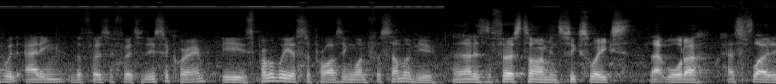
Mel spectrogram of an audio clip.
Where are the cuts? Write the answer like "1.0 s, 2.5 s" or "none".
2.1 s, 4.4 s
